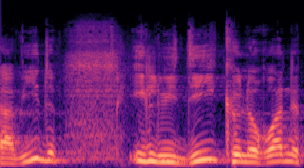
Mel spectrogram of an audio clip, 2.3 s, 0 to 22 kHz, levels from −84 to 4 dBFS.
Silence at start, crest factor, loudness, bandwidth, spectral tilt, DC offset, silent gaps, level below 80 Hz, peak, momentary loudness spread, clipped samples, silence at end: 0 s; 12 dB; -14 LUFS; 13 kHz; -6.5 dB/octave; under 0.1%; none; -60 dBFS; -2 dBFS; 13 LU; under 0.1%; 0 s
